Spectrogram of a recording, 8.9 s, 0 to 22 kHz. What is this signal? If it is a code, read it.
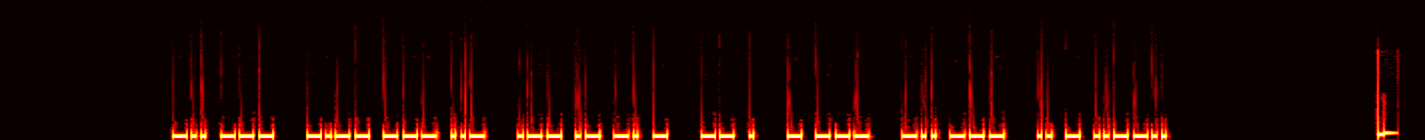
Morse code, heard as a keyed tone, about 40 wpm, 700 Hz. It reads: DO YOU WANT ME TO DO IT?
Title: Sentences from Top 200 Words 40wpm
